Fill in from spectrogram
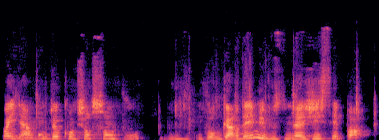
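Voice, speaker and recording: A woman's voice: mid-range voice, slightly rough. A woman giving a casual tarot reading, addressing the viewer directly, often stalling and repeating words. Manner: halting, repeats words, many fillers. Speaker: tarot reader. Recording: slightly dull lo-fi audio.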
